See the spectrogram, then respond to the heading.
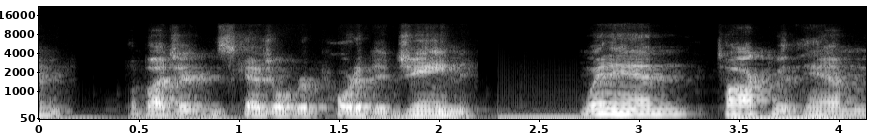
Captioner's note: none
